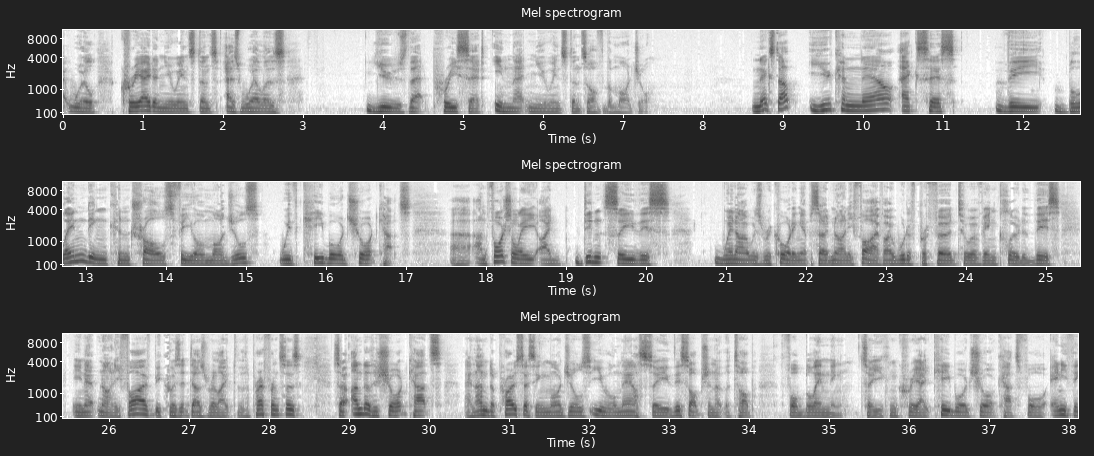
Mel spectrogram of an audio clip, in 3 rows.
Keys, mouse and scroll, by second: 18.3 click, 29.0 click, 31.3 click, 34.4 click.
